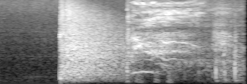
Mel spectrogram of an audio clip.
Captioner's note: gunshot; both laughing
